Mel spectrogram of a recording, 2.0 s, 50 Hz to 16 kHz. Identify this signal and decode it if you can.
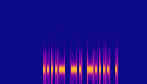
Morse code, heard as a keyed tone, about 44 wpm, 700 Hz. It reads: 4N6E
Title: All Cut Numbers - 4-Digit 45wpm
